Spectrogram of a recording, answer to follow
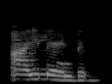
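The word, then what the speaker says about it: island: A group of group of आइलैंड। आइलैंड का क्या होता है? आइलैंड का आइलैंड का ग्रुप होगा। यहां पर एस क्या है? साइलेंट है।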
